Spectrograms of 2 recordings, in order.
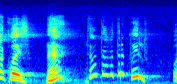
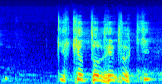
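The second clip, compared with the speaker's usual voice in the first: bewildered; 5 semitones higher, 7 dB louder, slower than usual. Retold or imitated. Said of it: "Aí eu parei e falei assim".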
